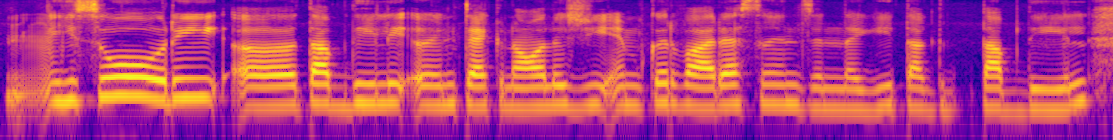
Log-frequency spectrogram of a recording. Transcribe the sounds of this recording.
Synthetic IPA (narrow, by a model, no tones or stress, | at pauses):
jisoːɾiːt̪əbd̪iːliːʔɪnʈɛːknaːlɔːd͡ʒiːʔɪmkəɾʋaːɾaːsə̃ːɪnzɪnd̪əɡiːt̪əbd̪iːl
